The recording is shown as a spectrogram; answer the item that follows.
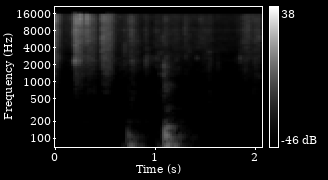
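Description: Two short, dull low thumps about a third of a second apart, the second louder, after a few faint clicks and rustles.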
